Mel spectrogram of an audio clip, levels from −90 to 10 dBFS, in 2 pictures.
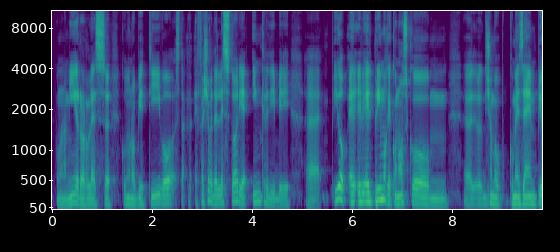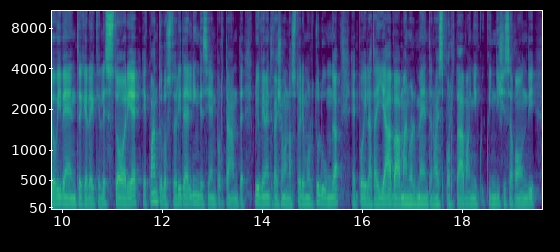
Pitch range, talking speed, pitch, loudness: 105-120 Hz, 150 wpm, 110 Hz, -26 LUFS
